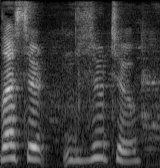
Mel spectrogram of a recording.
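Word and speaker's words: Lesotho: it's pronounced the gambia it's the gambia yako it's pronounced lester zutu the special hero clothes is the western sarah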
